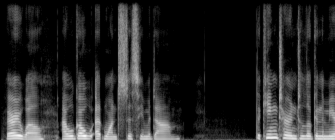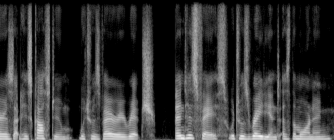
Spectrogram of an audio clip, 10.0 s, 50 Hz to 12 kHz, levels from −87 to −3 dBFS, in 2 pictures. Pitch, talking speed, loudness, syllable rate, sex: 200 Hz, 205 wpm, -18 LUFS, 5.4 syllables/s, female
